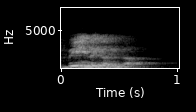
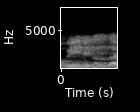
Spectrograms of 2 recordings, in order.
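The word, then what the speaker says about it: वैनगंगा: वेनगंगा। ठीक है, ये नदी ठीक है, इसको वेनगंगा या वेनगंगा प्रोनाउंस करते हैं।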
